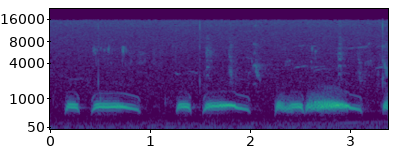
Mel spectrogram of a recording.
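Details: Low, rounded cooing of a spotted dove from Ninh Thuận, Vietnam: brief coo then drawn-out coo, the pair repeated about every second, the last long note swelling; quiet background.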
